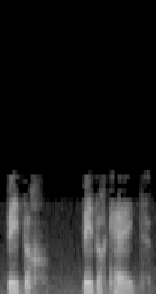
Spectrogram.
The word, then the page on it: bitter, d' Bitterkeit: Bas-Rhin; Herrlisheim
